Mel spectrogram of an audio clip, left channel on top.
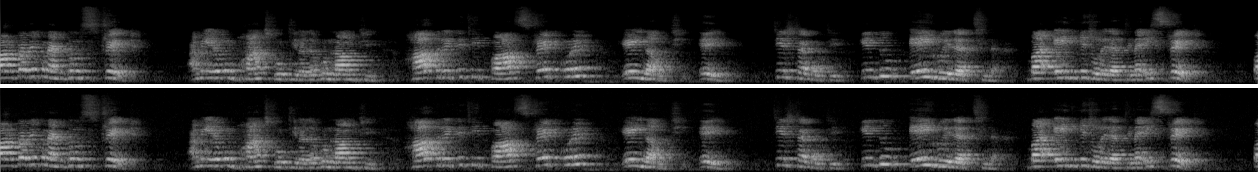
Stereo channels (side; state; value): right; noise; hiss, 29 dB below the sound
